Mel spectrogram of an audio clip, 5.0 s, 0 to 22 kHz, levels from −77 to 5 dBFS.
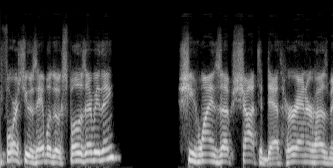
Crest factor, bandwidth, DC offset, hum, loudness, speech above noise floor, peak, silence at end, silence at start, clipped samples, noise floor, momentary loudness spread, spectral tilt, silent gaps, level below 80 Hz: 12 dB; 11.5 kHz; under 0.1%; none; -11 LUFS; over 79 dB; 0 dBFS; 0 s; 0 s; under 0.1%; under -90 dBFS; 3 LU; -5.5 dB/octave; 1.99-2.66 s; -52 dBFS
